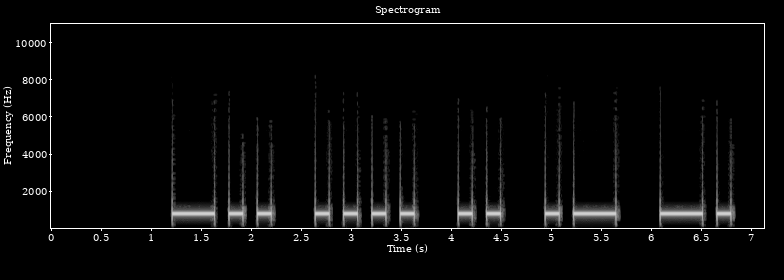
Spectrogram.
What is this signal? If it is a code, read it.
Morse code, heard as a keyed tone, about 8 wpm, 800 Hz. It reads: DHIAN
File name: 4 Q 8wpm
